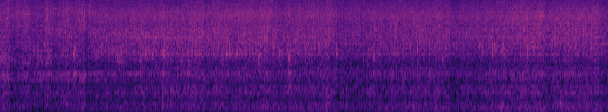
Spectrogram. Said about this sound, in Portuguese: Então agora eu vou colocar um a um para fritar.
